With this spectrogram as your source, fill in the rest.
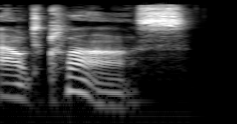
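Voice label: "outclass", British English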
